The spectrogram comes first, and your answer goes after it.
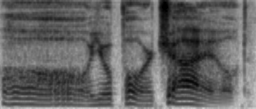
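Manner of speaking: long, drawn-out sympathetic coo; pitying. Acted. Protector moved by the lonely child, slow pitying sigh of words. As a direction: stretch it slowly with pity. Reacting to the tearful child's confession.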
